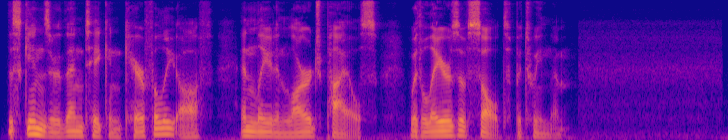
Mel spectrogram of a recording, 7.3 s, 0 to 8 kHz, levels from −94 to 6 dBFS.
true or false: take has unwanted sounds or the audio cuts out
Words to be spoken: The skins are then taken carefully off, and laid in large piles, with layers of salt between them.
false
